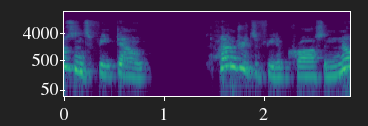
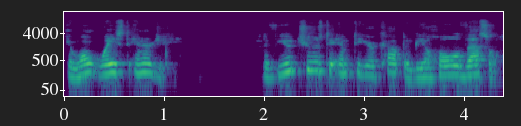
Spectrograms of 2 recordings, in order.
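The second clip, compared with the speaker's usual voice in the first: ordinary talk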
